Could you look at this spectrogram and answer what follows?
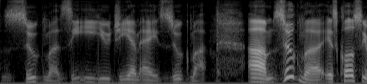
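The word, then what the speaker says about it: zeugma: a look at a closely related device called zoogma that's how this is pronounced zoogma z-e-u-g-m-a zoogma zougma is closely related to ellipsis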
